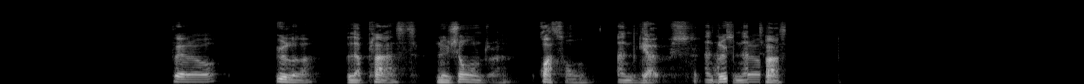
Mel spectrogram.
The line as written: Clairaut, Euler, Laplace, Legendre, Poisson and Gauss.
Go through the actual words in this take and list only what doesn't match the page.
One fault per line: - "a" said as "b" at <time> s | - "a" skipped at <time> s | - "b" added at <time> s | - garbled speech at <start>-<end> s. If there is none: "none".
- garbled speech at 7.0-7.9 s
